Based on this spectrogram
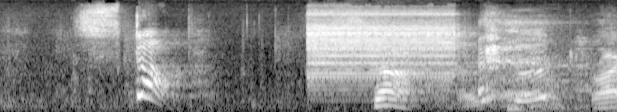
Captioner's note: buzzer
